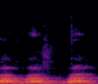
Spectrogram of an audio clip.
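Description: Pet dogs bark at a neighbor's cat, two quick nearby barks in a row, loud and clear with no talking.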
